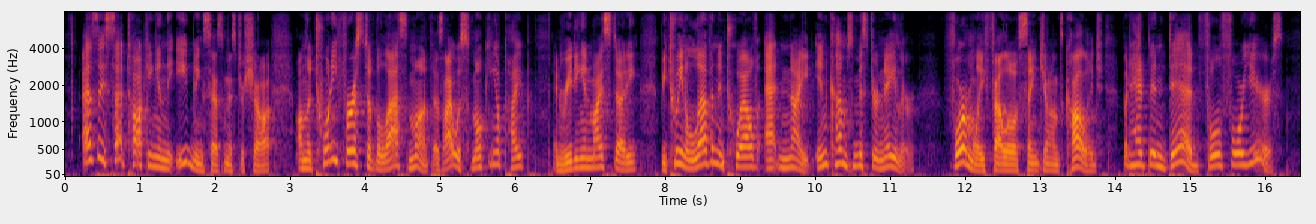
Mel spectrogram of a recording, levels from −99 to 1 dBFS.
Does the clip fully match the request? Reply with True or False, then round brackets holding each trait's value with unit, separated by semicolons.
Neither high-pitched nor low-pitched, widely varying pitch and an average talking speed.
True (180 Hz; 7.6 semitones; 185 wpm)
